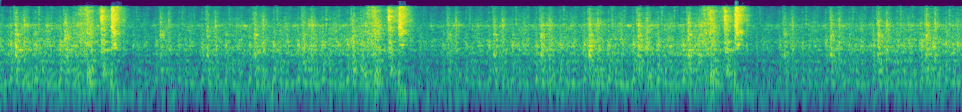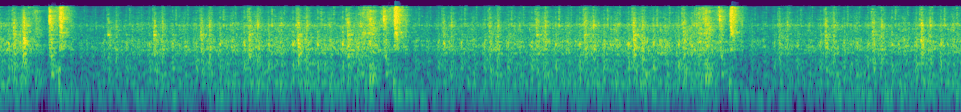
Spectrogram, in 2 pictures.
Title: First run after rebuild! Old Iron Creamery power plant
